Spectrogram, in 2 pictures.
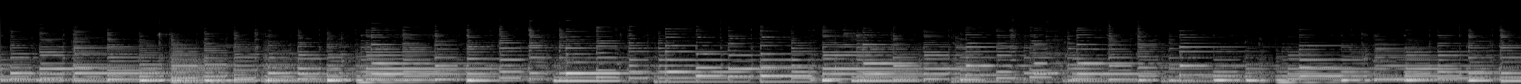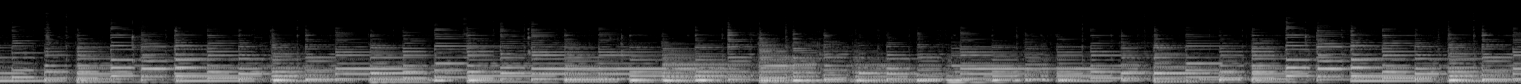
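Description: Solo classical nylon-string guitar played fingerstyle: a steady, unbroken flow of plucked notes over a moving bass line.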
